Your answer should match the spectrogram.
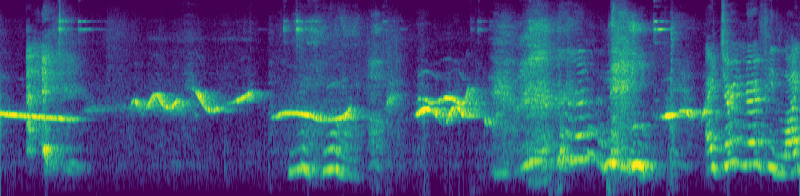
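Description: A child whistling a string of short, wavering notes through the first half, trying to whistle on request, broken up by laughter and talk; one more brief whistle comes near the end.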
